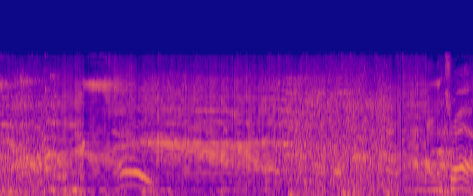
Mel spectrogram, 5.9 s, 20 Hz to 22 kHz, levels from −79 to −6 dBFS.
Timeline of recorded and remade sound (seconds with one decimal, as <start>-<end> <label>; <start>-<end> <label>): 0.0-0.7 recorded; 0.7-3.5 remade; 3.5-4.9 recorded; 4.9-5.5 remade; 5.5-5.9 recorded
